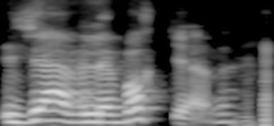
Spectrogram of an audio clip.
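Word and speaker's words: Gävlebocken: And that's the big, is it Gavlebakken? Is that how you say it? Or Javlebakken? I don't know how you say it. – Javlebakken.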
